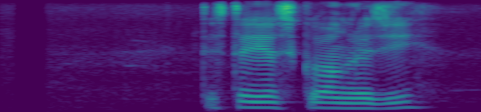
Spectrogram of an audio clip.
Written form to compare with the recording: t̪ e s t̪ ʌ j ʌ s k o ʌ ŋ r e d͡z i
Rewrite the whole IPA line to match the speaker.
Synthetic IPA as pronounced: t̪ e s t̪ ʌ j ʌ s k o ʌ ŋ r e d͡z i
